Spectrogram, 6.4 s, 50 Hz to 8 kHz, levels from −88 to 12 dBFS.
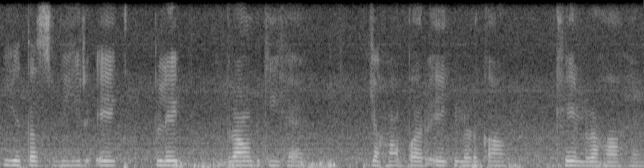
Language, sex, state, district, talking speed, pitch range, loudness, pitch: Hindi, female, Haryana, Jhajjar, 130 wpm, 190-205 Hz, -20 LUFS, 195 Hz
